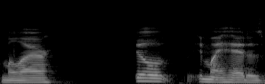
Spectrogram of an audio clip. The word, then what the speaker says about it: Millar: I want to say that was like Rags Morales and Mark Millar or Mark Miller. I think it's pronounced Millar.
